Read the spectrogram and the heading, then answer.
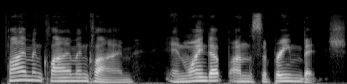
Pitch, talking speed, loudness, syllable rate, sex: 145 Hz, 190 wpm, -17 LUFS, 4.6 syllables/s, male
